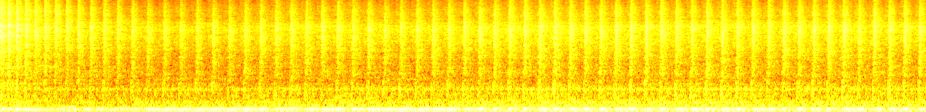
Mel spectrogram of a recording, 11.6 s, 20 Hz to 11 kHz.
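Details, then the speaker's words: Rebuilt Canadian GMC 9434 1-ton V8, first start: deep rumble with an uneven, loping beat around 160 a minute, one cylinder's pulse missing. Runs on seven cylinders because a spark plug was left out; pre-ignition and timing issues also noted. "We left the spark plug in. Oh fuck, that'll be. She's running on 7."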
